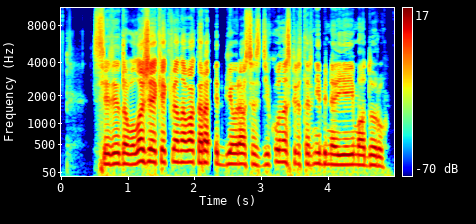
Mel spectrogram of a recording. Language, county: Lithuanian, Kaunas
